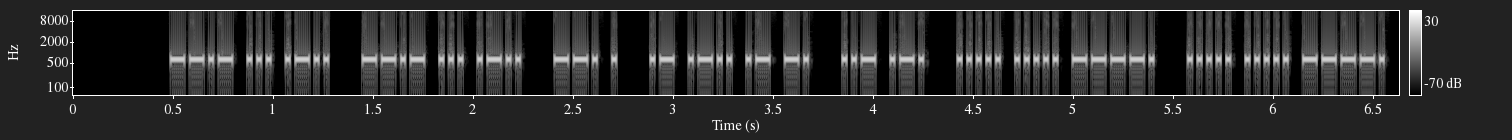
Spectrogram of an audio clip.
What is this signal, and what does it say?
Morse code, heard as a keyed tone, about 48 wpm, 650 Hz. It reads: QSL QSL GE ALAN UR 559 559
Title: SOTA QSO Practice 50wpm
